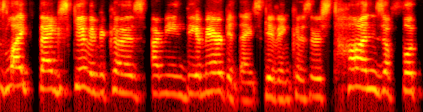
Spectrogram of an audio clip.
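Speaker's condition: No condition

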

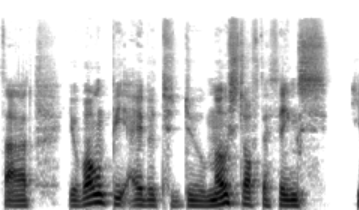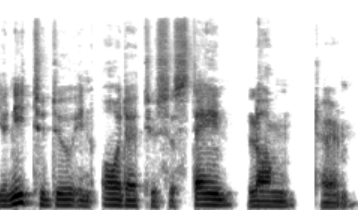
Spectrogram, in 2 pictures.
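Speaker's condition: No condition

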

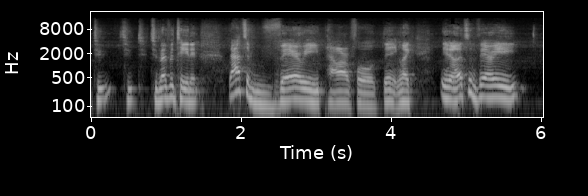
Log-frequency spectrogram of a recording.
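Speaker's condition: Stutter; stutter began in childhood, raised in Oahu Hawaii, linked to witnessing domestic violence, mother and her brothers stutter; ongoing stutter; speaking felt as continual rupture, stutter heard by workshop and concert audiences; repeated words

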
